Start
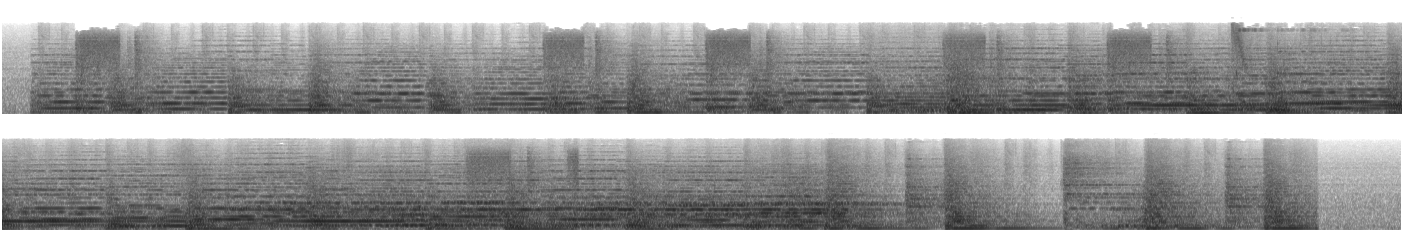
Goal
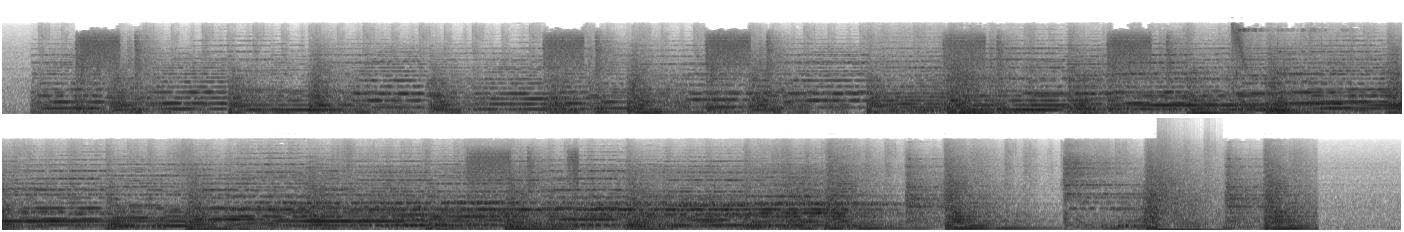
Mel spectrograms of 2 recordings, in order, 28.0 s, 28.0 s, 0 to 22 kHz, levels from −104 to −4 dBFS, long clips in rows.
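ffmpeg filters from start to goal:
-filter_complex "[0:a]asettb=1/sr,asplit=3[s0][s1][s2];[s0]atrim=end=25.554[s3];[s1]atrim=start=25.55:end=26.21,asetpts=PTS-STARTPTS,afade=t=in:d=0.004:c=qsin,afade=t=out:st=0.656:d=0.004:c=qsin,aeval=exprs='abs(val(0))':c=same[s4];[s2]atrim=start=26.206[s5];[s3][s4]acrossfade=d=0.004:c1=hsin:c2=qsin[s6];[s6][s5]acrossfade=d=0.004:c1=qsin:c2=hsin,volume=1.5"

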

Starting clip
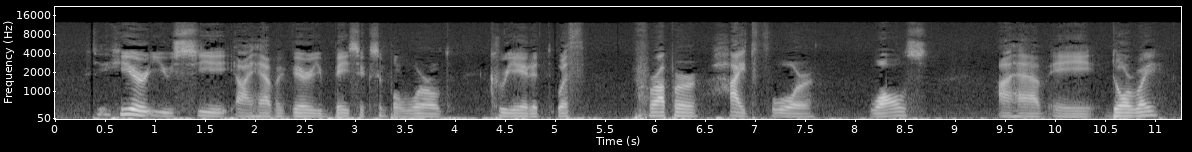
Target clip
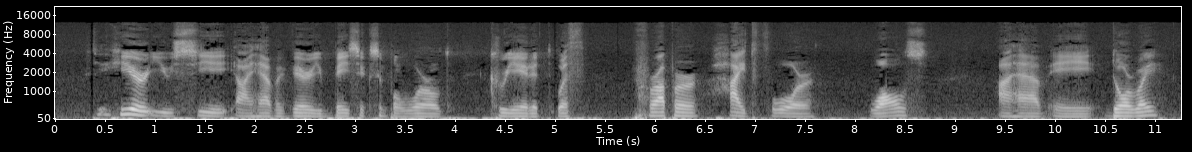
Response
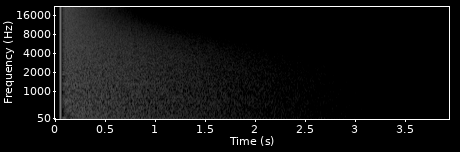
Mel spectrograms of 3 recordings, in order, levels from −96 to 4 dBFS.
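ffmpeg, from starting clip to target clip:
-filter_complex "[0:a]asettb=1/sr,asplit=3[s0][s1][s2];[s0]atrim=end=2.584[s3];[s1]atrim=start=2.58:end=5.05,asetpts=PTS-STARTPTS,afade=t=in:d=0.004:c=qsin,afade=t=out:st=2.466:d=0.004:c=qsin,equalizer=f=3900:t=o:w=0.44:g=7[s4];[s2]atrim=start=5.046[s5];[s3][s4]acrossfade=d=0.004:c1=hsin:c2=qsin[s6];[s6][s5]acrossfade=d=0.004:c1=qsin:c2=hsin"

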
